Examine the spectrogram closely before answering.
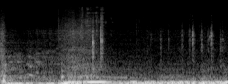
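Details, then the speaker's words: Two-owner 1989 GT V8 after transmission install, tune-up, new clutch and new heater core: cranks, catches quickly and settles into a deep, steady burble with a brief rev. It runs healthy, and the exhaust rattles slightly. "but as you can hear she is happy and healthy and it just does my heart deal"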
